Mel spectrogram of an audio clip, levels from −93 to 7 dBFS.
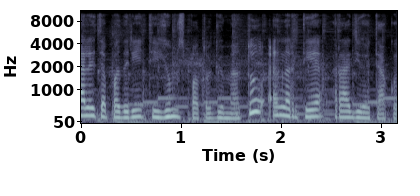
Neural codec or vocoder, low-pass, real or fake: none; 9.9 kHz; real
